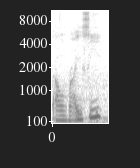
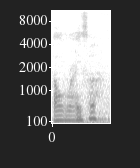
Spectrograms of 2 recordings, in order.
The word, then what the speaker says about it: Al-Raisi: I think I was saying his name wrong. It's Ali Al-Raisi, not Ali Al-Raisa, but Ali Al-Raisi.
